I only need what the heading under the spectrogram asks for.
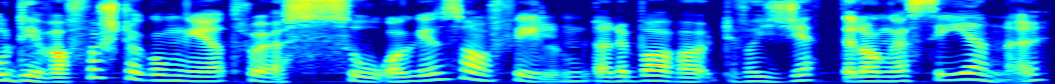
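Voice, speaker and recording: A woman with a fairly low pitch and ordinary pitch variation moves at a fairly quick pace in a normal speaking voice. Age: 20s. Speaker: podcast co-host. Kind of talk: casual chat.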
